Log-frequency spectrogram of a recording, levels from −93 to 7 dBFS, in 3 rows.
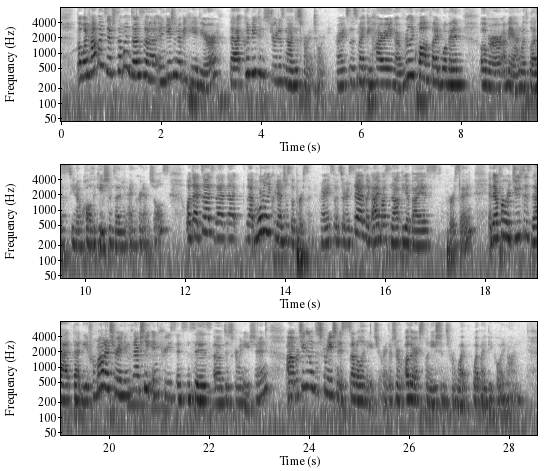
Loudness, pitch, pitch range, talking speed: -16 LUFS, 235 Hz, 210-290 Hz, 205 wpm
